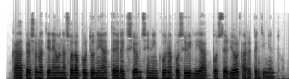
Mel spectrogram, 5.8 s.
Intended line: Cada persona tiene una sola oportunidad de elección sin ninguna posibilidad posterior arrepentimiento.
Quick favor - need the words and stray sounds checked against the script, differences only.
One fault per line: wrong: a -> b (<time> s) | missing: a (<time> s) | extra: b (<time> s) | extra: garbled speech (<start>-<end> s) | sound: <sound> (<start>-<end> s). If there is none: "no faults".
no faults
